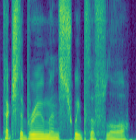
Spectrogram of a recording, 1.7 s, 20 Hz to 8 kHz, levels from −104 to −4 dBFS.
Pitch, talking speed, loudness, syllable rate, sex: 105 Hz, 245 wpm, -15 LUFS, 4.3 syllables/s, male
